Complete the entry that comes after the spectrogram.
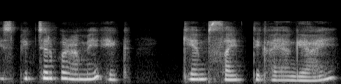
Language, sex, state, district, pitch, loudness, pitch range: Hindi, female, Arunachal Pradesh, Papum Pare, 235 Hz, -16 LUFS, 215-270 Hz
